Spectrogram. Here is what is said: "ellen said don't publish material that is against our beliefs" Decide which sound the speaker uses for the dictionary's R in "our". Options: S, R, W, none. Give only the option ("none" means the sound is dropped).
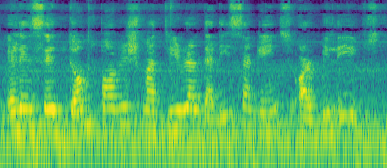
R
